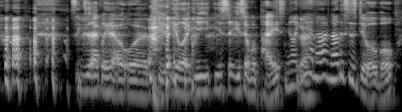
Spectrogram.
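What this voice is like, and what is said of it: Australian accent. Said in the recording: “from your accent, you could probably tell that ... is not native here to the United States ... My accent is Australian”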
